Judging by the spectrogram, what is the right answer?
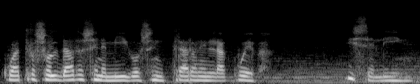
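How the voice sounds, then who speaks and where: A woman's voice: mid-range voice, fairly even intonation, normal speed, mellow, breathy edge, dry recording, lo-fi sound, lightly acted. Woman acting a solemn storytelling daughter over music. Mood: solemn, tense. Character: grieving daughter solemnly recounting her tragic childhood. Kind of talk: dramatic scripted narration, radio drama.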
